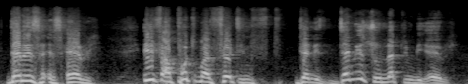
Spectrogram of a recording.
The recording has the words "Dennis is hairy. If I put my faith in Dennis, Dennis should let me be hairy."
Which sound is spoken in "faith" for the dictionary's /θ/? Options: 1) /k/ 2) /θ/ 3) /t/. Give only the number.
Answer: 3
